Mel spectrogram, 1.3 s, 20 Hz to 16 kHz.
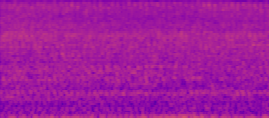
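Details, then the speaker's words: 2009 Toyota Avanza (older model), engine warmed up: a short stretch of smooth, even, low idle hum with no ticks, knocks or misses, a healthy warm idle. "Nah, ini mesinnya sudah panas, sudah kita hidupkan."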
